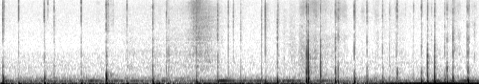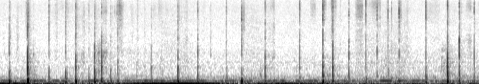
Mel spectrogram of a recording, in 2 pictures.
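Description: Fingernails tap and scratch on a small clear plastic jar filled with white salt and topped with a purple lid, giving quick, irregular dry clicks with short bright transients. A steady low hum runs underneath, swelling into a louder rumble twice during the clip.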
